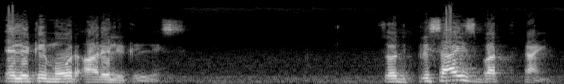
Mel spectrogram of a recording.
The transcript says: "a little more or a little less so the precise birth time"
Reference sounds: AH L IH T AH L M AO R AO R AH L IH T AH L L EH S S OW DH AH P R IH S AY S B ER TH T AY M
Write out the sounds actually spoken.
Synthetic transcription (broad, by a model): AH L IH T AH L M AO R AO R AH L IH T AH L L EH S S OW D P R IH S AY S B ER T T AY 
